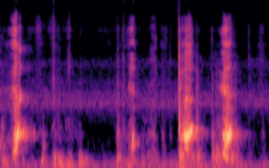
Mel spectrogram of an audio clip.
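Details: Three sharp, abrupt, voiced hiccups with soft sounds between them, typical of a child's hiccups.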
